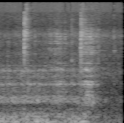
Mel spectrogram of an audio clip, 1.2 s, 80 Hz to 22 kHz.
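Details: 50 BMG rocket stove heating an ice-fishing shanty on thumb-sized wood chunks after fatwood kindling: deep, steady low roar of a hard-drawing fire with faint crackles, fading slightly; burning hot at full draft, shanty reaching 80 degrees.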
